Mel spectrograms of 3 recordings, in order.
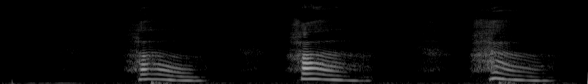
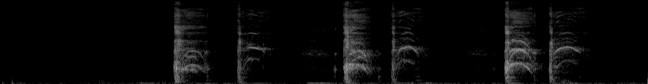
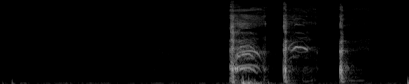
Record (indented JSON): {
  "exhalation_length": "5.9 s",
  "exhalation_amplitude": 5959,
  "exhalation_signal_mean_std_ratio": 0.42,
  "three_cough_length": "6.5 s",
  "three_cough_amplitude": 5658,
  "three_cough_signal_mean_std_ratio": 0.41,
  "cough_length": "4.1 s",
  "cough_amplitude": 7567,
  "cough_signal_mean_std_ratio": 0.32,
  "survey_phase": "beta (2021-08-13 to 2022-03-07)",
  "age": "45-64",
  "gender": "Female",
  "wearing_mask": "No",
  "symptom_none": true,
  "symptom_onset": "12 days",
  "smoker_status": "Never smoked",
  "respiratory_condition_asthma": true,
  "respiratory_condition_other": false,
  "recruitment_source": "REACT",
  "submission_delay": "7 days",
  "covid_test_result": "Negative",
  "covid_test_method": "RT-qPCR",
  "influenza_a_test_result": "Negative",
  "influenza_b_test_result": "Negative"
}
